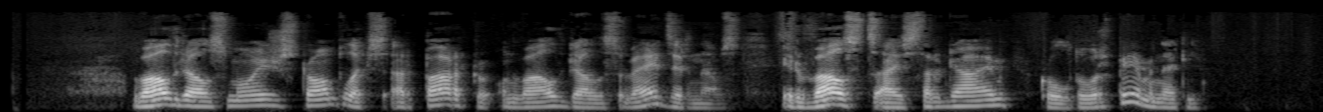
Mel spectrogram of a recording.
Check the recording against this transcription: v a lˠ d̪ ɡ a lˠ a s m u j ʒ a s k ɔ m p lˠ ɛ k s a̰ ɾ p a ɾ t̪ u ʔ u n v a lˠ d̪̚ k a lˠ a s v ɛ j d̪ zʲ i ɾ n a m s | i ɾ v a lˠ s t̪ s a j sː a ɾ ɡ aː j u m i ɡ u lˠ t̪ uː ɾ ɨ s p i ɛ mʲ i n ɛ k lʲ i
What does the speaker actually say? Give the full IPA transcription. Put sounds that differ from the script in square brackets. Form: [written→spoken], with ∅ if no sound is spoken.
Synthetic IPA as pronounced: v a lˠ d̪ ɡ a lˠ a s m u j ʒ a s k ɔ m p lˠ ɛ k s a̰ ɾ p a ɾ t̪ u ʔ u n v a lˠ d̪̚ [k→ɡ] a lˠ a s v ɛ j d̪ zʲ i ɾ n a m s | i ɾ v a lˠ s t̪ s a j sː a ɾ ɡ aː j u m i [ɡ→k] u lˠ t̪ uː ɾ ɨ s p i ɛ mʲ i n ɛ k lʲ i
